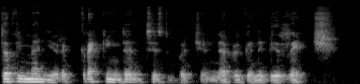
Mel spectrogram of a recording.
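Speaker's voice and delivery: loud, best-effort put-on South African accent. Retelling what a South African man told the speaker, in a put-on South African accent. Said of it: "this is my best South African accent".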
